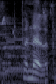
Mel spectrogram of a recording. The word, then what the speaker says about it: Penelope: delightful penny pointer pleasure is that short for penelope officially yes but i never can be bothered with all four syllables of it penelope sounds a little ostentatious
